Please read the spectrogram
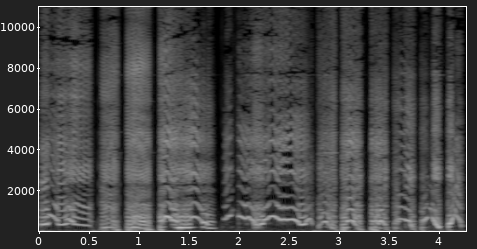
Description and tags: One in a series of eight, rubbing a knife around on some cabbage to create some squeaking, creaking sounds. This might work OK for a creaking door or maybe even some leather clothes. Recorded with an AT4021 mic into a modified Marantz PMD 661 and trimmed with Reason.
creak, door, foley, squeak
